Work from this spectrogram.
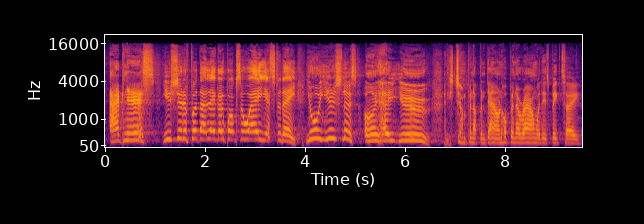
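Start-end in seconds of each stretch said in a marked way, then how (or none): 0.1-6.5 high, loud hammed-up tantrum; angry shout. Andrew to his sister who left out Lego, acted angry shout. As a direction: yell it at your sister in mock fury. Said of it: "he starts to get really angry".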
